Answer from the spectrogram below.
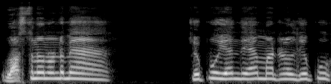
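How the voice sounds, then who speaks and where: A man voicing a young village fisherman in a comic cartoon spoof, talking in a rapid, pleading, coaxing way. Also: a little mellow, no room sound, studio quality. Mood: impatient. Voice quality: high, squeaky cartoon man's voice. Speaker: fan cartoon voice actor.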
